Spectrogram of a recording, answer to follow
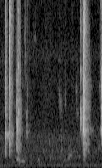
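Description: Glossy Panini Select football cards sliding against each other as a hand flips through the stack: two quick swishes near the start and one more near the end.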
